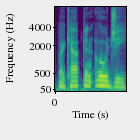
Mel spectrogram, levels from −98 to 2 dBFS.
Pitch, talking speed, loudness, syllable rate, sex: 120 Hz, 225 wpm, -15 LUFS, 5.4 syllables/s, male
